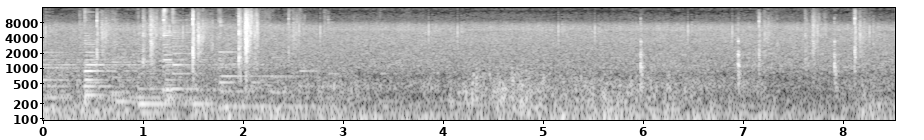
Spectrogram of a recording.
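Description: Thunder rolls across the Thunder Plains in Final Fantasy X, a steady loud rumble mixed with rain-like hiss and occasional sharp crackles, continuous through the whole stretch with no talking.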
